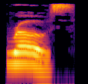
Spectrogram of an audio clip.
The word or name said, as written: roes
